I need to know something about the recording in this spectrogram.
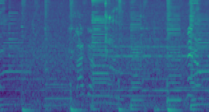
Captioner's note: gentle music; waves crashing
